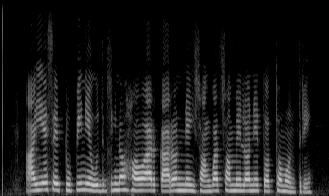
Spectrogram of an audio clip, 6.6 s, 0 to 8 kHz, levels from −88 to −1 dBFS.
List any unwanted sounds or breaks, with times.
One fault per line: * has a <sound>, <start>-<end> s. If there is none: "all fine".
* has a dropout, 2.1-2.2 s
